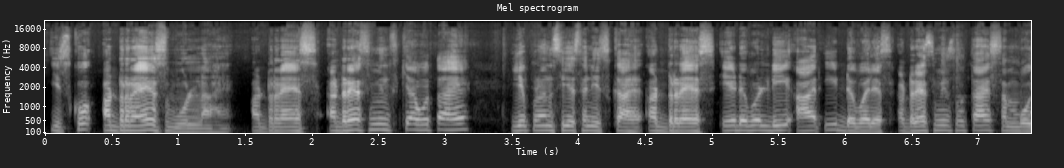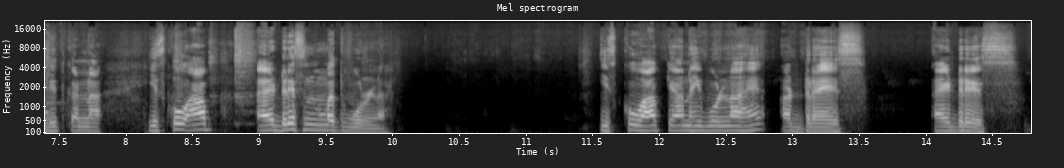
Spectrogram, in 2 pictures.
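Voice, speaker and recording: A man teaching English grammar to Hindi-speaking students, with a smooth, clear voice pitched a little high. He keeps asking rhetorical questions and repeats each word several times. The recording is dry and close. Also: moderate pace, a little mellow, no echo. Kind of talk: Hindi-language grammar lesson.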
